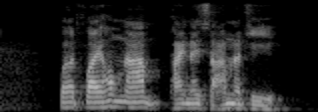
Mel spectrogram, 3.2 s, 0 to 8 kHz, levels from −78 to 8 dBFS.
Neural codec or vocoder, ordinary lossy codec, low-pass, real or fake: none; AAC, 48 kbps; 7.2 kHz; real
